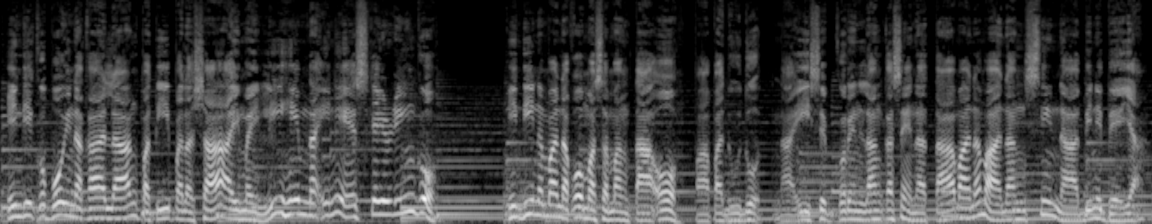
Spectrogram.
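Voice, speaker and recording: A man reading a first-person letter as a radio storyteller, in measured short phrases. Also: fairly high pitch. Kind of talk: first-person scripted letter narration, classic radio style. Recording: clear guitar music bed underneath. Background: guitar music.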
